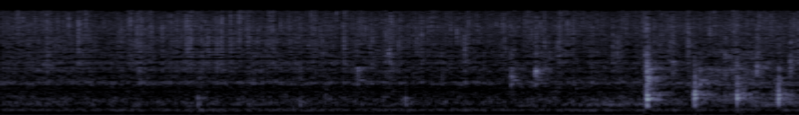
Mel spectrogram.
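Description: Bakwan vegetable fritter deep-frying in a pot of hot oil: a steady low sizzle with fine crackling, and a few soft clicks in the last couple of seconds.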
